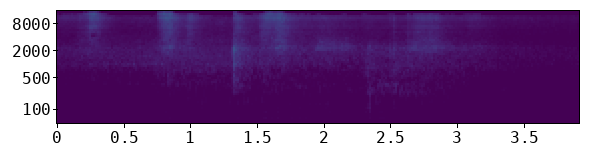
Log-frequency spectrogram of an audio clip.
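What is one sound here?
A woman sits down on a cushioned sofa.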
